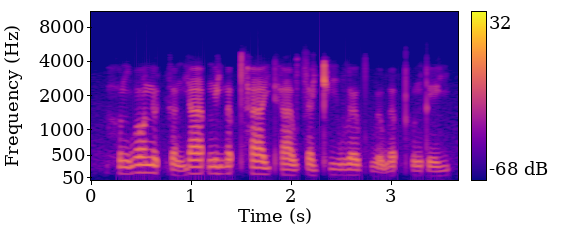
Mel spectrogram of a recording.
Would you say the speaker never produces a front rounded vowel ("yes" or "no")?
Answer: no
